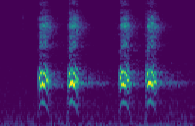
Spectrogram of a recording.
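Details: Crow cawing while a squirrel goes after a raven: four harsh, arched caws given in two pairs, each pair of quick calls separated by a short pause.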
